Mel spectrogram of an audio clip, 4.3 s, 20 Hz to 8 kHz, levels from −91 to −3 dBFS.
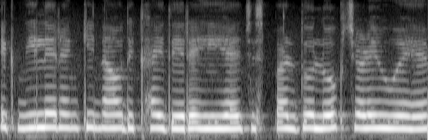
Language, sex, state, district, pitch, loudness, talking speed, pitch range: Hindi, female, Bihar, Gaya, 280 Hz, -12 LUFS, 225 wpm, 275-285 Hz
